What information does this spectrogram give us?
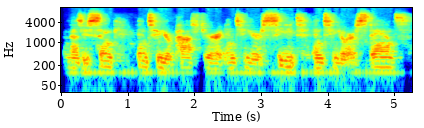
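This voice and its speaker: A man guides a meditation in a very low, even-toned voice. He speaks gently and soothingly, leaving long pauses between phrases. The sound is roomy, as if the microphone sits some way off. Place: indoor room, live virtual event. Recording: dull, roomy, distant microphone.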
